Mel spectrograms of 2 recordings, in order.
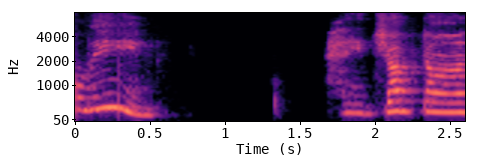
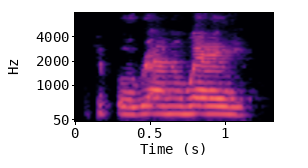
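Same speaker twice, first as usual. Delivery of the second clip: ordinary delivery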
